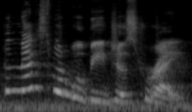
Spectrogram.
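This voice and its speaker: A woman's voice: sits high, wildly swooping pitch, a little slow, music in the background, pitched above the performer's own voice, exaggerated voice. A woman voicing a cool, laid-back male cartoon cat with an upbeat, sing-song manner.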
